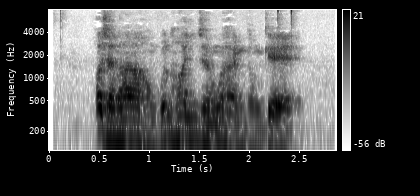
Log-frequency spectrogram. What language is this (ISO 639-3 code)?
yue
